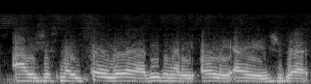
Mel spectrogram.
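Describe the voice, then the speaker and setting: A woman with an American accent speaks at a very deep, low pitch. Her intonation is flat and monotone, with noticeable background noise. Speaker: bodybuilder. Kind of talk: interview.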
